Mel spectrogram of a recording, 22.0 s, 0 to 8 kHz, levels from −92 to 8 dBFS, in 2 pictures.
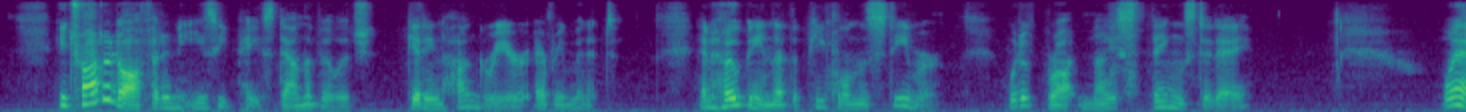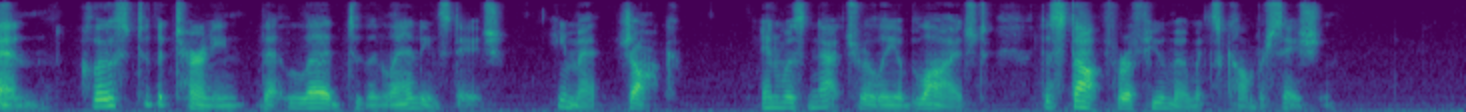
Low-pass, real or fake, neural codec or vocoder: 7.2 kHz; fake; codec, 16 kHz in and 24 kHz out, 2.2 kbps, FireRedTTS-2 codec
